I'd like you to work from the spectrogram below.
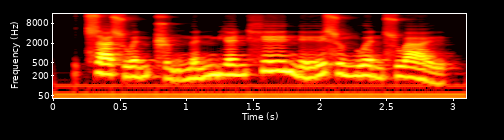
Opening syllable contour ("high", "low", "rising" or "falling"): high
